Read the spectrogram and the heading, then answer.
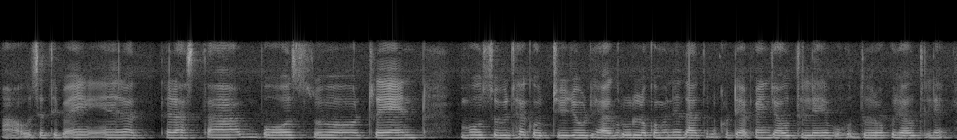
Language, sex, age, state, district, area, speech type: Odia, female, 30-45, Odisha, Mayurbhanj, rural, spontaneous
